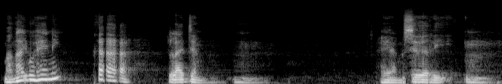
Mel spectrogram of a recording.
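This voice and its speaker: A man's voice: on the low side, wildly swooping pitch, takes it slowly, a little mellow, slightly rough. A man giving an interactive religious lecture, teasing and quizzing his audience. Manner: playful, quizzes and teases the audience, switches into local phrases. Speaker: religious teacher.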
